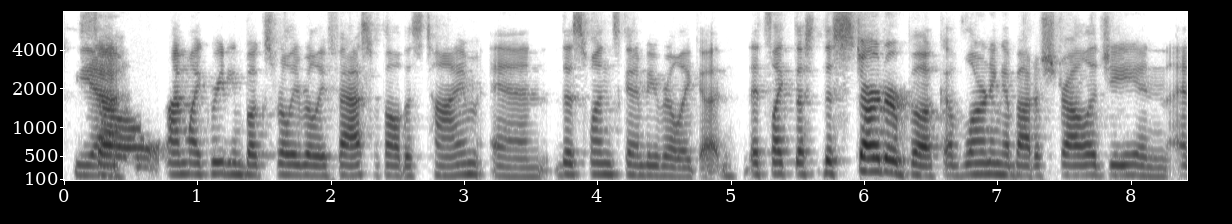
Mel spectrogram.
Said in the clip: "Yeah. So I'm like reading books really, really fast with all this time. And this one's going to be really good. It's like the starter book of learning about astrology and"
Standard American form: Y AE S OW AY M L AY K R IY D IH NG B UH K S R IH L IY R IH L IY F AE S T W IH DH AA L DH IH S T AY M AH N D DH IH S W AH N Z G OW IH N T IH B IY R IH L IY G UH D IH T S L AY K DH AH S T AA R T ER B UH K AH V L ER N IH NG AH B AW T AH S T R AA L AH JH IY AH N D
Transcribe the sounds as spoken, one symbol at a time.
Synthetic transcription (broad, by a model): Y S OW AY M L AY K R IY D IH NG B UH K S R IH L IY R IH L IY F AE S T W IH DH AA L DH IH S T AY M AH N DH IH S W AH N Z G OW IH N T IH B IY R IH L IY G UH D IH T S L AY K DH AH S T AA R T ER B UH K AH V L ER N IH NG AH B AW T AH S T R AA L AH JH IY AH N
